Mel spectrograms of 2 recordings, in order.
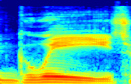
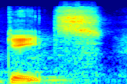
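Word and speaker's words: GuAIZ: the um Jin next the Gaz or sometimes as it's pronounced Gates I actually see very little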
